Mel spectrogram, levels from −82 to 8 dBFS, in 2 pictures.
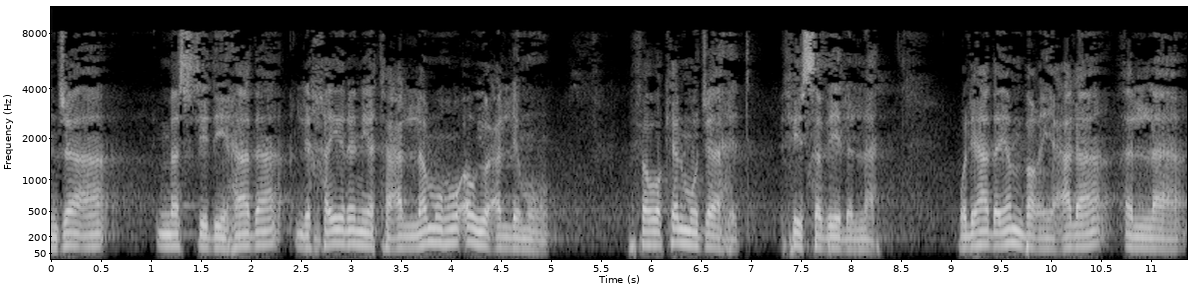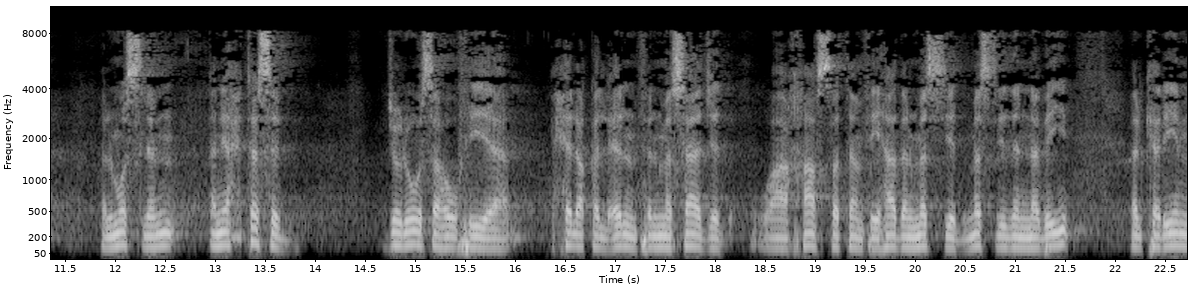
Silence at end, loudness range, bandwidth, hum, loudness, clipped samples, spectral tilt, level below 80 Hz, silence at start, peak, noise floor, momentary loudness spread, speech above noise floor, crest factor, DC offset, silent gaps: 0 s; 2 LU; 8.8 kHz; none; -15 LUFS; under 0.1%; -4.5 dB/octave; -48 dBFS; 0 s; 0 dBFS; -46 dBFS; 12 LU; 32 dB; 16 dB; under 0.1%; none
